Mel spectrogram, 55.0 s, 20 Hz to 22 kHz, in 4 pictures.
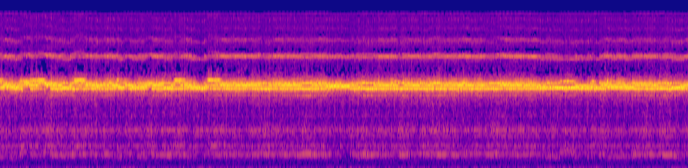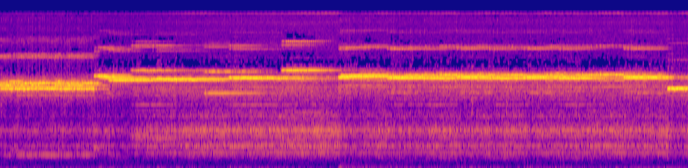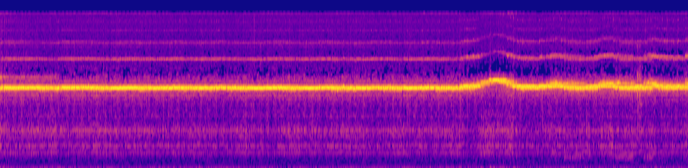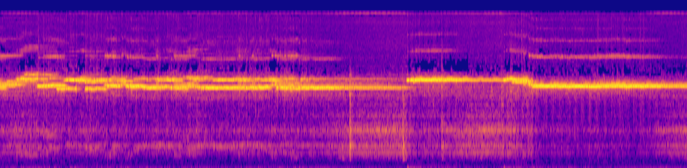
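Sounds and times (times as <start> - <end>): high-pitched electronic tones: 15.6 - 27.6, 41.6 - 52.2.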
